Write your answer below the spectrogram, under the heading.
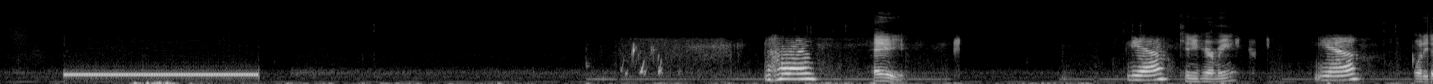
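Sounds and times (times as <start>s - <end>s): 
outgoing telephone call electronic ring tone: 0.6s - 2.6s
faint clicks on the telephone line: 3.6s - 3.8s, 13.8s - 14.1s
speech: 7.7s - 9.1s, 11.3s - 12.4s, 13.2s - 14.3s.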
